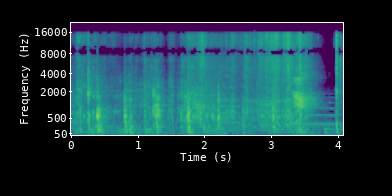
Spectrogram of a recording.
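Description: Tissue paper crinkling and rustling, with light handling of a cardboard shoebox, heard as a string of short, irregular crackles.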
